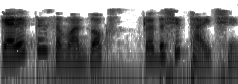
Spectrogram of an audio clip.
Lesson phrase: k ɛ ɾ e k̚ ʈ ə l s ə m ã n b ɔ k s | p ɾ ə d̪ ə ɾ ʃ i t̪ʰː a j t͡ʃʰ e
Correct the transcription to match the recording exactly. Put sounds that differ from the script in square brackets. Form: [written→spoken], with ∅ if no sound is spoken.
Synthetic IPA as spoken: k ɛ ɾ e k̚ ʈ ə [l→ɾ] s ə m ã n b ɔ k s | p ɾ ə d̪ ə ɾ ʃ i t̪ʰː a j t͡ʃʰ e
